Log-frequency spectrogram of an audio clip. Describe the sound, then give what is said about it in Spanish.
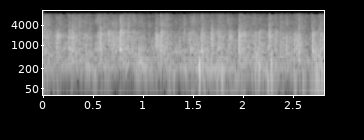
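Steady audience applause as the next speaker is introduced for a talk on baroque style, a dense wash of many hands clapping at a fairly even loudness, with no voices standing out above it. “Sigue el aplauso porque si no vamos a tener media hora de runa, ya les dijimos.”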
